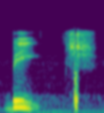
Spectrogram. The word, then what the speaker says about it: beach: So, yeah, the key difference is the tongue is relaxed. You stopped it in the back of your throat for beach, and you hit the vowel sound well as well.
